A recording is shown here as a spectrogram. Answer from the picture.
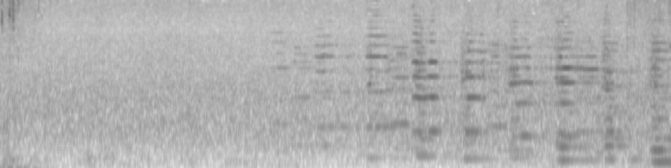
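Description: A steady, soft winter wind blows throughout at a low level, and faint tonal sounds like distant music drift in over it during the second half.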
